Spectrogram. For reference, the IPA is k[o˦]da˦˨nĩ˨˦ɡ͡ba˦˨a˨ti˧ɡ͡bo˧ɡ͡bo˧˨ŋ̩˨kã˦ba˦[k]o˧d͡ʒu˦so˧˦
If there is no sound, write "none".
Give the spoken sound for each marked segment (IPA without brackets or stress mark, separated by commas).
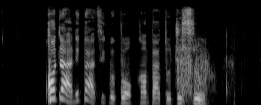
o˦, t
